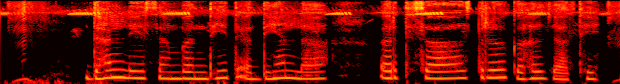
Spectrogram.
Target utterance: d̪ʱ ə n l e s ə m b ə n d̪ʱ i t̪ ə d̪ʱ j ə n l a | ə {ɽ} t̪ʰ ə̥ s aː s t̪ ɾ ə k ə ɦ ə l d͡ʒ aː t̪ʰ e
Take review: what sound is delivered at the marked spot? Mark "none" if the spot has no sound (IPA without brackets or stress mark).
ɾ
